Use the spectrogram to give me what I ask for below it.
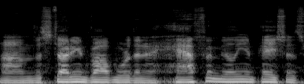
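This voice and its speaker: A man speaks at a moderate pace with a fairly low pitch and ordinary pitch variation. His voice is somewhat breathy. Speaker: RV travel vlogger. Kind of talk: casual vlog chat. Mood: upbeat, sharing good news. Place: home room.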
